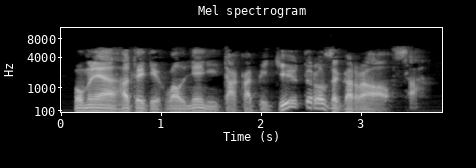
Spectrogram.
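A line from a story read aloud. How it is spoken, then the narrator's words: Guttural growl. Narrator (Russian): Кевин утробно зарычал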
